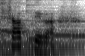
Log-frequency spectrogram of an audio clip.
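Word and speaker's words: Xàtiva: Por ejemplo, una de las ciudades más bonitas y con mucho valor histórico es Shativa.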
